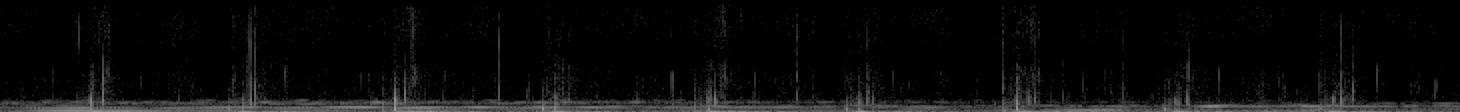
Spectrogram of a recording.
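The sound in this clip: Footsteps walk back toward the stairs near railway tracks, many steady, evenly paced steps with sharp taps over a constant low tonal hum.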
